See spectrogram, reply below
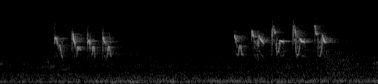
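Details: Lure recording joining two cisem birds: two short groups of four to five quick, high, clipped chirps, separated by a silent stretch, with faint background hiss.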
